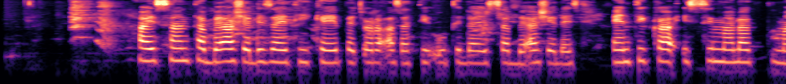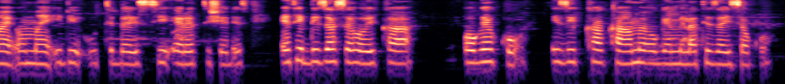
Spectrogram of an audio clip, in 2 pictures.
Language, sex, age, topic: Gamo, male, 18-24, government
